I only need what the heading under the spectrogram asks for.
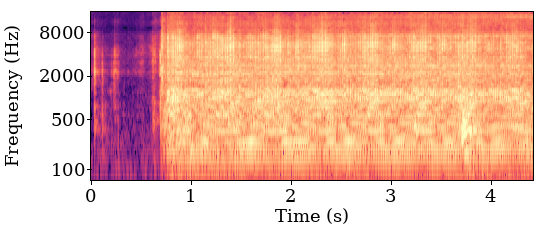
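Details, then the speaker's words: Haier air-conditioner compressor, previously seized and not starting, freed with two start capacitors in parallel: abrupt start into a harsh uneven buzzing rattle; runs but not healthily, suspected lack of oil. "Mặc dù nó được tiết lộ bằng một tụ điện dung lượng lớn Có thể chạy Nhưng điều này không có nghĩa là máy nén này tốt"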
